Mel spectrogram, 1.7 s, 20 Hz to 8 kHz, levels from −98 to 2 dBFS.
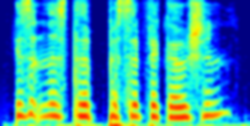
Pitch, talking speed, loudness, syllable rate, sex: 265 Hz, 180 wpm, -18 LUFS, 6.1 syllables/s, female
